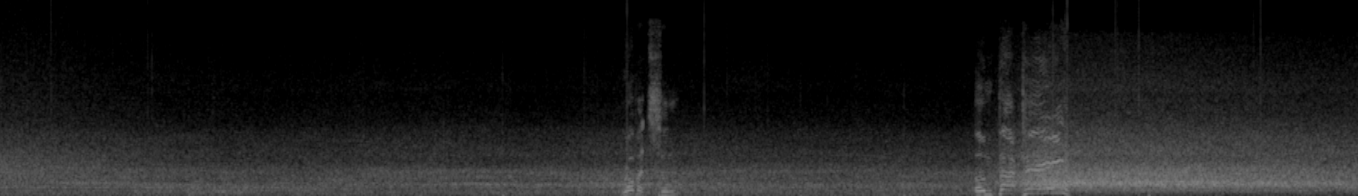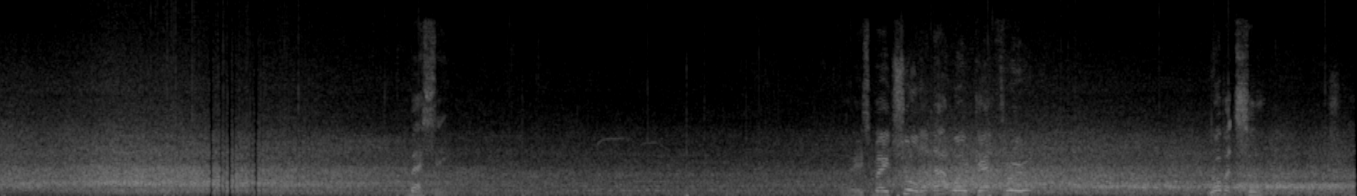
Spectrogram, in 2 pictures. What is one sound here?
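A video game's stadium crowd murmurs and swells into cheers.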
